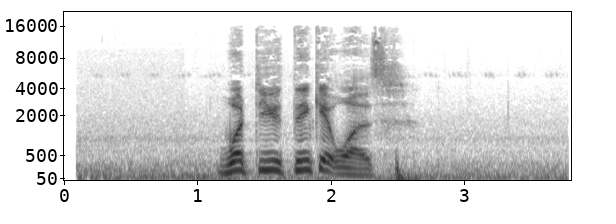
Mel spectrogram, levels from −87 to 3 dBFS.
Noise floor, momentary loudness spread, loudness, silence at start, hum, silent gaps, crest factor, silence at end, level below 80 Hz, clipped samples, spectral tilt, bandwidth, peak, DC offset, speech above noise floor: -40 dBFS; 24 LU; -19 LUFS; 0.1 s; none; none; 22 dB; 0.05 s; -38 dBFS; under 0.1%; -5.5 dB/octave; 16 kHz; 0 dBFS; under 0.1%; 22 dB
